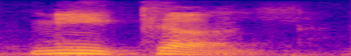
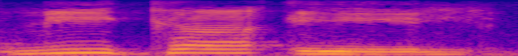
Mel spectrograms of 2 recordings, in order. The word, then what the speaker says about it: ميكال: ميكال هذه قراءة حفص، كيف يقرأ حفص؟ ميكال. شعبة يقرأ ميكائيل كما ينطق بعض الناس، فتكون قراءة شعبة ميكائيل. الآن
